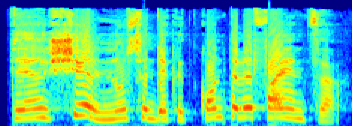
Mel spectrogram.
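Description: A woman's voice: on the high side, expressive, darkish tone, close to an everyday voice. A woman voicing an old, lustful and domineering pope in a storybook reading, coaxing and intense.

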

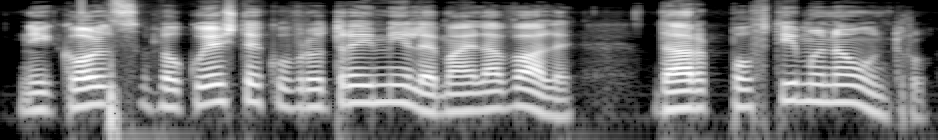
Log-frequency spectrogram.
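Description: Un bărbat care dă glas unui fermier bătrân, blând și ospitalitos, predicator la țară. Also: male voice, a little high, a bit bright, clean tone, no echo, clean studio sound, lightly acted. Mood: welcoming. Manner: hospitable, homely. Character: kindly, innocent old male farmer-preacher.

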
